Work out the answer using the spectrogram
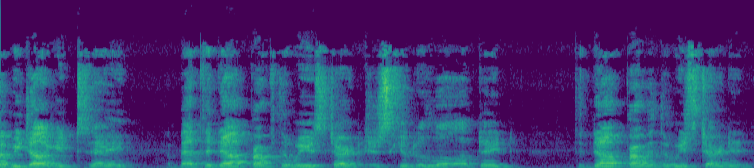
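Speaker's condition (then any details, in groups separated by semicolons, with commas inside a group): Friedreich's ataxia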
